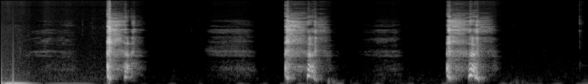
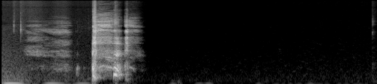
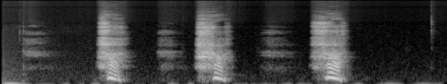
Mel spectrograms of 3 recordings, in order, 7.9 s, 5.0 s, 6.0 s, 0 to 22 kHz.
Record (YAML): three_cough_length: 7.9 s
three_cough_amplitude: 32768
three_cough_signal_mean_std_ratio: 0.28
cough_length: 5.0 s
cough_amplitude: 32768
cough_signal_mean_std_ratio: 0.25
exhalation_length: 6.0 s
exhalation_amplitude: 32768
exhalation_signal_mean_std_ratio: 0.38
survey_phase: beta (2021-08-13 to 2022-03-07)
age: 65+
gender: Female
wearing_mask: 'No'
symptom_none: true
smoker_status: Ex-smoker
respiratory_condition_asthma: false
respiratory_condition_other: false
recruitment_source: REACT
submission_delay: 10 days
covid_test_result: Negative
covid_test_method: RT-qPCR
influenza_a_test_result: Unknown/Void
influenza_b_test_result: Unknown/Void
